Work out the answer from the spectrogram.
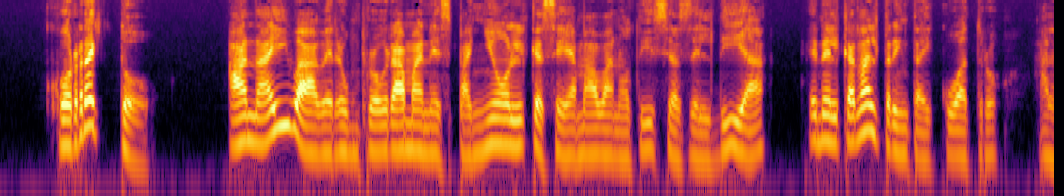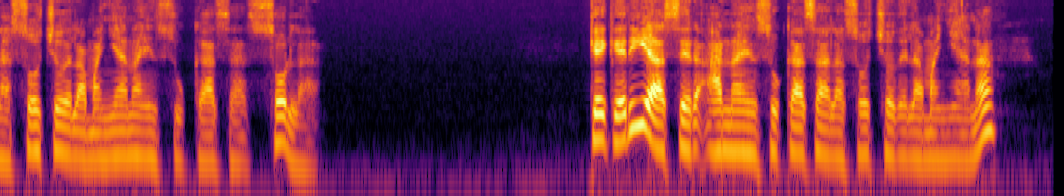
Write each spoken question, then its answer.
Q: ¿Qué quería hacer Ana en su casa a las 8 de la mañana?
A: Ana quería ver la televisión a las 8 de la mañana.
